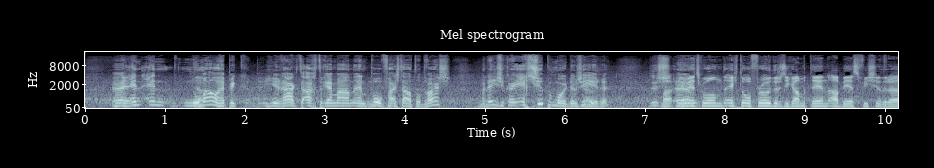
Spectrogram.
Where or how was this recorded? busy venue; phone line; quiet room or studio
busy venue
